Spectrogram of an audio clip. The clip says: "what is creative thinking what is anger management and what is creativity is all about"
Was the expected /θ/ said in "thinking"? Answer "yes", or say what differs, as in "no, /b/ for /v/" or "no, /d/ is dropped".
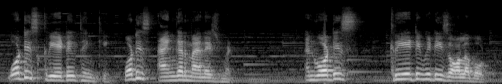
no, /t/ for /θ/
